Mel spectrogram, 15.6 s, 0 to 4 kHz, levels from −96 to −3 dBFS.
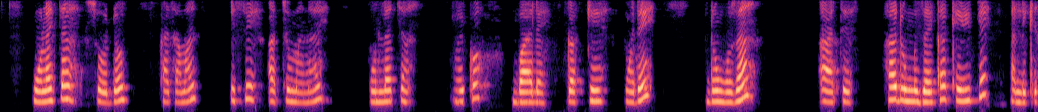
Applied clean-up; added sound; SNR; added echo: neural mask model Resemble Enhance denoiser.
